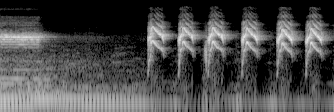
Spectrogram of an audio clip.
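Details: A sustained tone and low droning hum fade out, then a pet rose-ringed parakeet bursts into a fast series of seven grating squawks, about three per second.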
